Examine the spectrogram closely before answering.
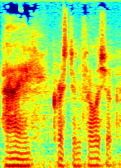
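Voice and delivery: wry aside. Acted. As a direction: drop it low like a rueful joke. Preacher's wry repeat.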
